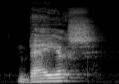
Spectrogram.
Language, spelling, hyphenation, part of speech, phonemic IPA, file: Dutch, Beiers, Bei‧ers, adjective / proper noun, /ˈbɛi̯ərs/, Nl-Beiers.ogg
- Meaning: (adjective) Bavarian, in, from or relating to Bavaria, its Germanic people and culture; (proper noun) the (High) German dialect group Bavarian, spoken in Bavaria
